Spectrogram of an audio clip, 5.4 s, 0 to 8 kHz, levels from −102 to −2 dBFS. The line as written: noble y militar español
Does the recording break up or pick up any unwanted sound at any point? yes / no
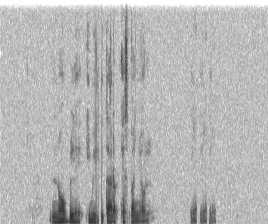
yes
